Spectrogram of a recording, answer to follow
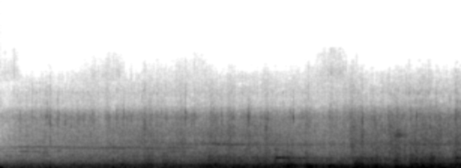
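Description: Tram approaching and passing close alongside, growing louder in the second half as it draws level, over a low wind rumble on the microphone of a moving bicycle.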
